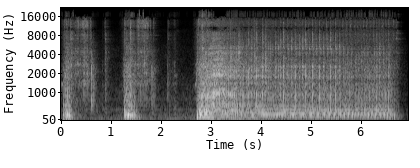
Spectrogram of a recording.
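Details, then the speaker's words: First start of a new two-stroke engine in an old Baja, on choke with no electronics and the throttle closed: a few short cranking bursts, then a buzzy high-revving run; it fires well, but the idle still needs adjusting. "All right, so that fire's pretty good. Let me get my screwdriver and I'll adjust the idle and we'll go again."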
